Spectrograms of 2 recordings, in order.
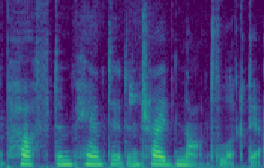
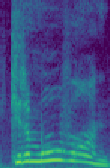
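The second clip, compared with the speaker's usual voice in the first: louder, much higher urgent shout; 10 semitones higher, 6 dB louder than usual. A narrator's reading. Button shouting to Uncle Noggin and the captain, loud and high. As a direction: call them to hurry across the room. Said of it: "Button shouted".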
